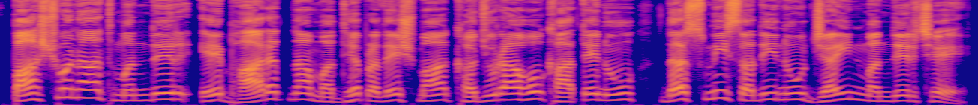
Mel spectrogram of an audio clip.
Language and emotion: Gujarati, neutral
